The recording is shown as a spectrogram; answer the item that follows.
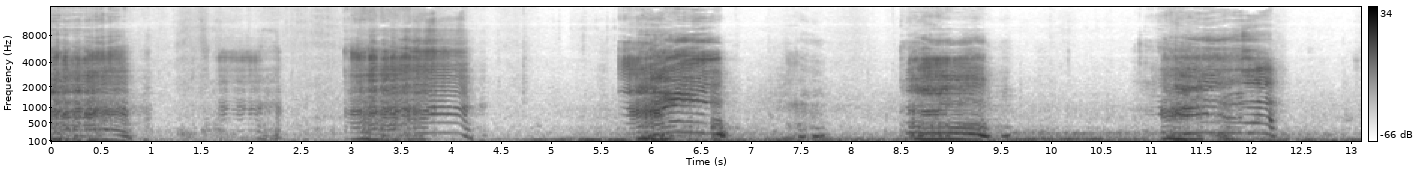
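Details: Alpine goat giving birth to triplet kids, bleating loudly in long wavering harmonic cries, five drawn-out bleats about every two to three seconds apart, with a low steady hum beneath.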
